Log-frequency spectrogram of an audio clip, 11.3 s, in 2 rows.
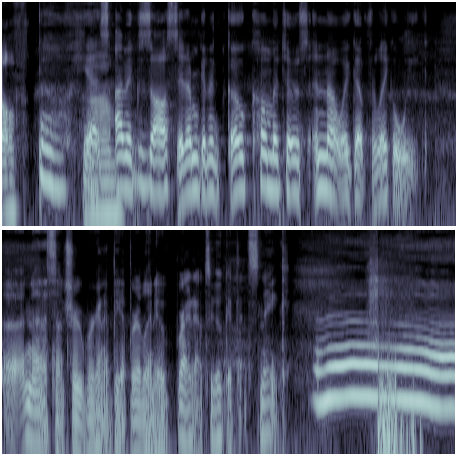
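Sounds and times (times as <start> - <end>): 
speech: 0.0 - 11.1
person yawning: 9.5 - 11.3.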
